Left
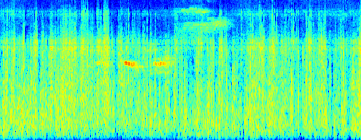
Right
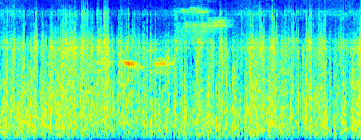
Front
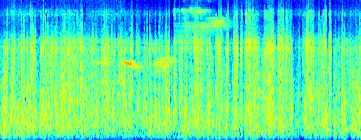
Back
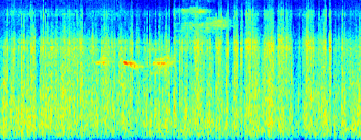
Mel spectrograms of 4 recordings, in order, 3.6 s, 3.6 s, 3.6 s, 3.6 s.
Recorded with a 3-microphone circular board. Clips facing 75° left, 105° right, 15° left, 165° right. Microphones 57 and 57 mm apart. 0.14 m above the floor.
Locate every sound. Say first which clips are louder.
0.9 s a bird: even, back 2 dB; 160° left, 5.5 m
